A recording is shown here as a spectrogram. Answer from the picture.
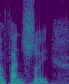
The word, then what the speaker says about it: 范睢: 那如果换成目这个字的话，应该说目这个部首的话，那这整个字呢就念成虽哈，虽然的那个虽。那就变成范睢，但我觉得范睢很难听，然后感觉好像真的很衰。那为什么会念成范睢呢？那是因为在《史记》的本传呢、喔，就里面是这样写，就写成“ 睢” 这个字。然后再按那个《资治通鉴》呐，哦，他也是这样写范范睢。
